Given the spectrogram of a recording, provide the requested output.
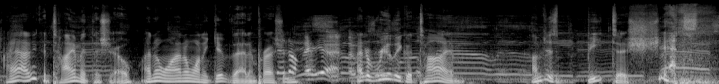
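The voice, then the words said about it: Hoarse, worn-out voice. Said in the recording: “I still don't have my voice back.”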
